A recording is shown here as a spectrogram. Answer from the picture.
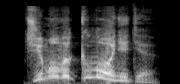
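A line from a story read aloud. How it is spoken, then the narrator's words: Angry question. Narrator (Russian): ответил Шульгин и сердито спросил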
